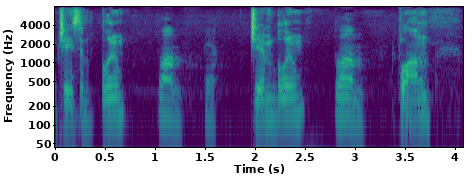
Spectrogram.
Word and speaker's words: Blum: Blum. Yeah. Jim Bloom. Blum. Blum. Blum. I say it wrong. Don't care. Say it like plum, but a B there instead of P there.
